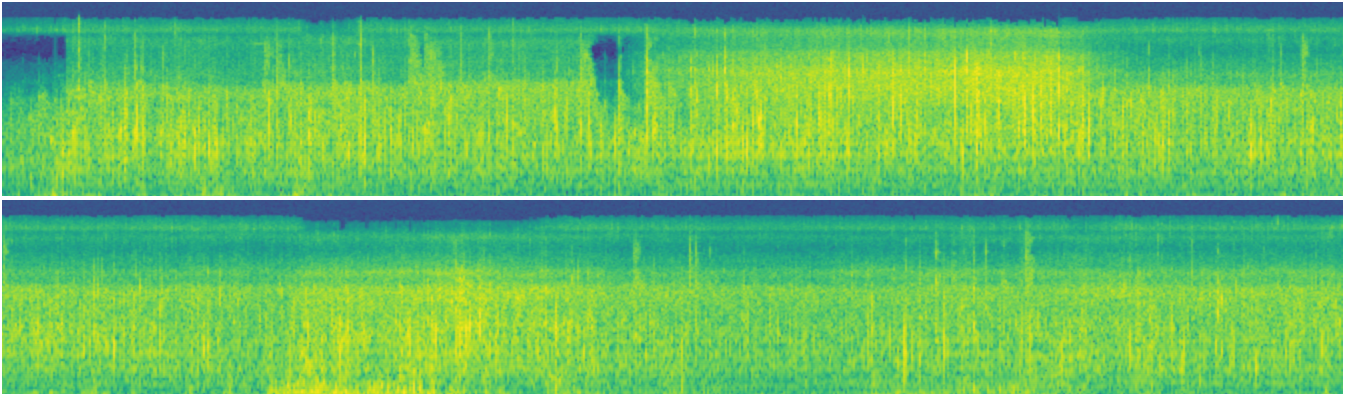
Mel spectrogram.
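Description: Heavy monsoon rain falling steadily, with a louder, deeper stretch of noise lasting about two seconds, some sixteen seconds in.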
